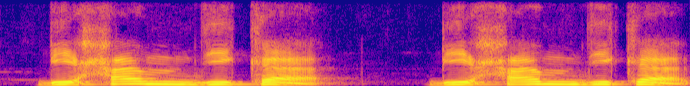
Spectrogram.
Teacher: Biəmdikə də bi həm hə hərfi boğazın ortasından çıxarılır və ə şəklində deyilir. Bəzi vaxtlar bunu hamd şəklində deyirlər.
